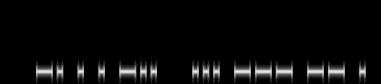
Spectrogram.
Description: Morse code, heard as a keyed tone, about 23 wpm, 600 Hz. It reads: NEED SOME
